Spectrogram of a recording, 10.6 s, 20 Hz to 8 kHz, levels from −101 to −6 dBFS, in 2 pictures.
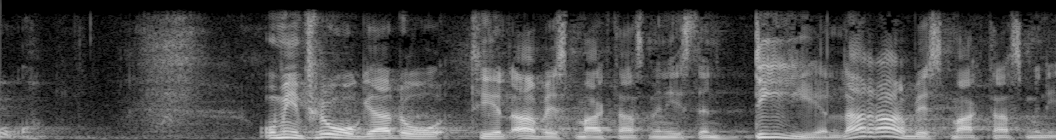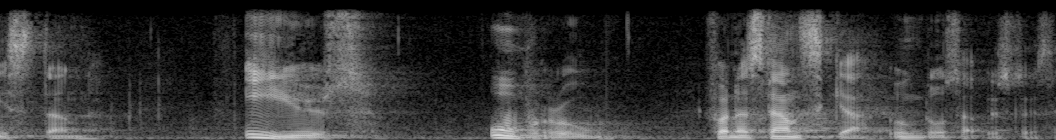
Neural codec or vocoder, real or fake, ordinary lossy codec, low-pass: none; real; none; 7.2 kHz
